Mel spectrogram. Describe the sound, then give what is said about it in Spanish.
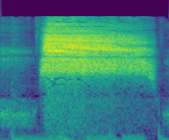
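A deep, fearsome breath from a villain inside a machine suit comes as one long, loud mechanical hiss. It starts abruptly, holds for over a second, then cuts off, with faint low pulsing beneath. “esa respiración tan profunda, tan temible, que nos hace notar que no es un androide, no es un robot, es alguien que está dentro de una máquina y que respira así”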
